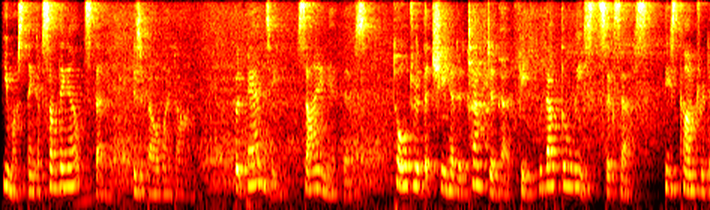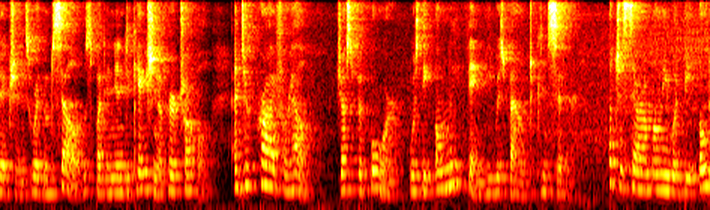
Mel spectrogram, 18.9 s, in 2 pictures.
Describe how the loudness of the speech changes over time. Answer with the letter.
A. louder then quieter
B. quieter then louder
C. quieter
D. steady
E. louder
D.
